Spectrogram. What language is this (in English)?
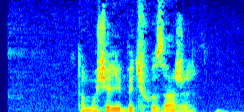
Polish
